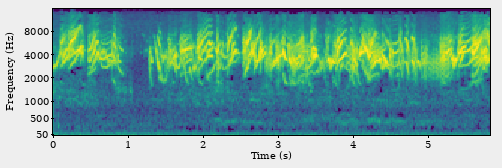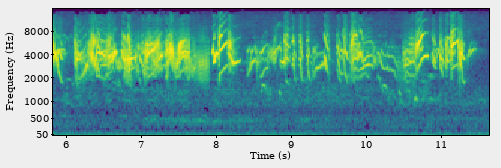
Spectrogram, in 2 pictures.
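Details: Twite chatter: bursts of fast, high, wiry chirping notes that overlap in busy runs, broken by short pauses of about a second, then resuming in bright clusters until the end.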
